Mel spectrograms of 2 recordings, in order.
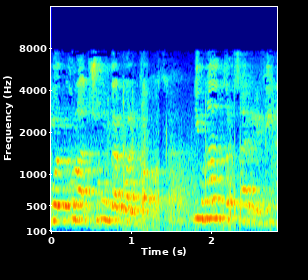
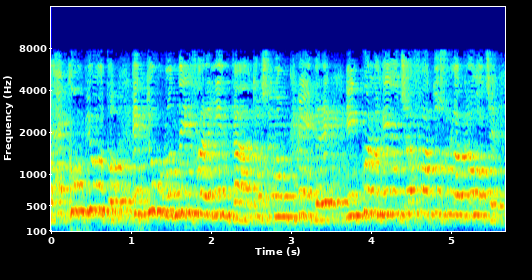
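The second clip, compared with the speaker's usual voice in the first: Gesù che grida vittoria, voce alta e cantilenata; Jesus crying out; 8 semitones higher than usual. Acted. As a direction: proclaim victory as Jesus, full force. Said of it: "il grido di Gesù che ti dice".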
